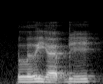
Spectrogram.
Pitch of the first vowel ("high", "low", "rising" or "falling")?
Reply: rising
